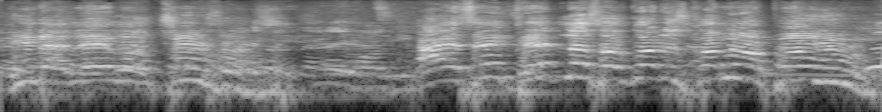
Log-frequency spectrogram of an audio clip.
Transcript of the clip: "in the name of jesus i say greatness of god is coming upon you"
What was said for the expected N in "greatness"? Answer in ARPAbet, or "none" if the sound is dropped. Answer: N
